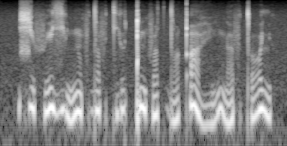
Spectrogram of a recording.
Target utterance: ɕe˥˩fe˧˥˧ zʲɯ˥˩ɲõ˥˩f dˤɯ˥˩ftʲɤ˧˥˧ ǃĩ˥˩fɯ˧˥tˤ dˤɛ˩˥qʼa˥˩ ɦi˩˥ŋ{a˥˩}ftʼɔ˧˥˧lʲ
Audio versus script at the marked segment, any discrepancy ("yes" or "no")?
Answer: yes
